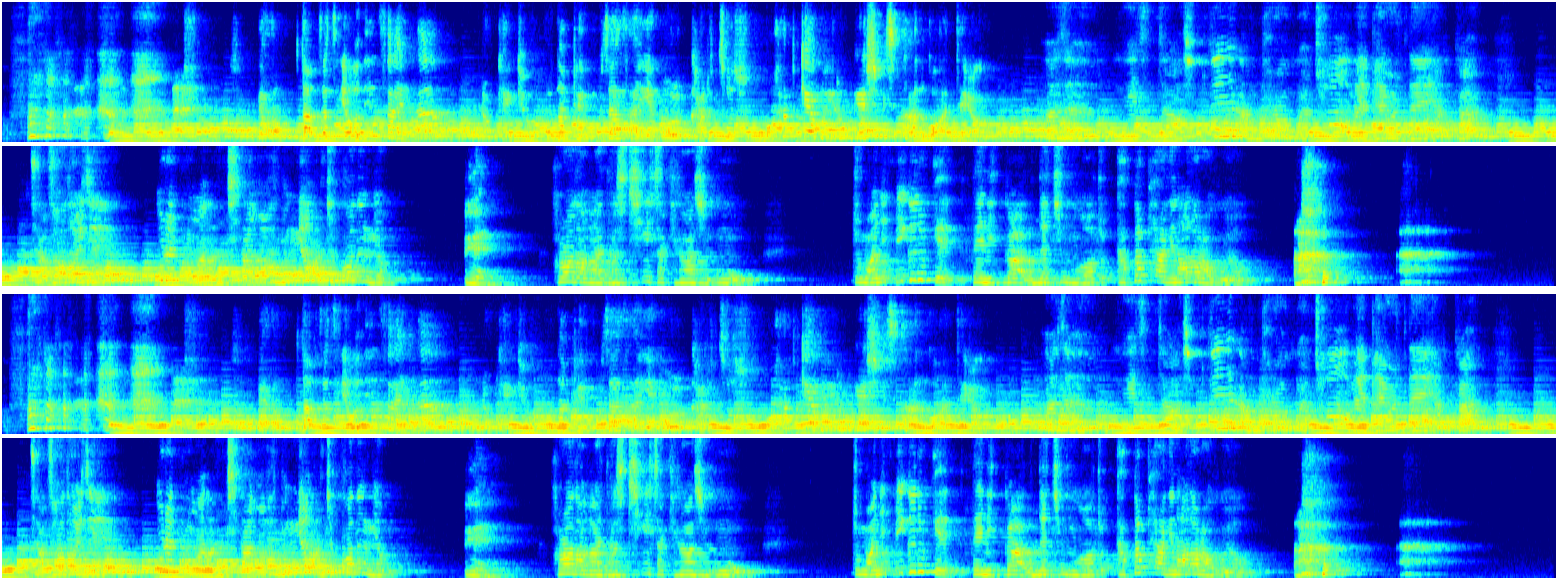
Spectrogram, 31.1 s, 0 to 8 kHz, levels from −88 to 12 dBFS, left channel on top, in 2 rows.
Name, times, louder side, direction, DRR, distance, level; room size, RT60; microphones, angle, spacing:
voice 1, 0.1-1.7 10.4-15.1 15.8-16.7 17.1-19.4 21.1-23.0 24.1-28.1, right 1 dB, 20° right, 0 dB, 2.0 m, -28 dB
sound 1, 1.1-19.0, right 1 dB, 80° right, 5.6 m, -21 dB
voice 2, 2.6-4.4 4.8-9.9 20.2-20.5 28.5-28.8 29.5-30.0, left 3 dB, 45° left, -1 dB, 2.4 m, -25 dB
24.0 x 9.7 x 3.4 m, 1.1 s
head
